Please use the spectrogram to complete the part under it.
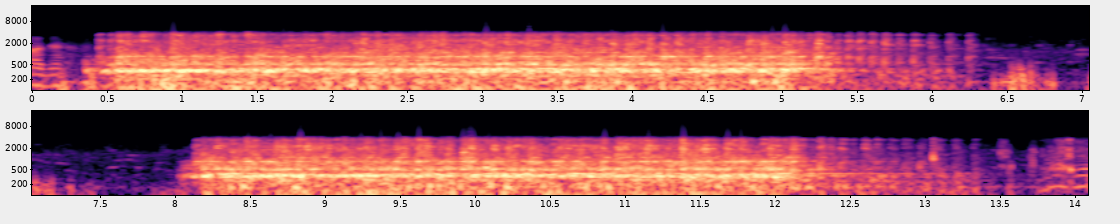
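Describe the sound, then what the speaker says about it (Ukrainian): An electric motor with eccentric weights on a vibrating machine runs with a steady loud buzzing vibration, stops briefly, then starts again at the same intensity. "випробування встановленого мотора, а тобто величини ексцентриків на моторі"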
